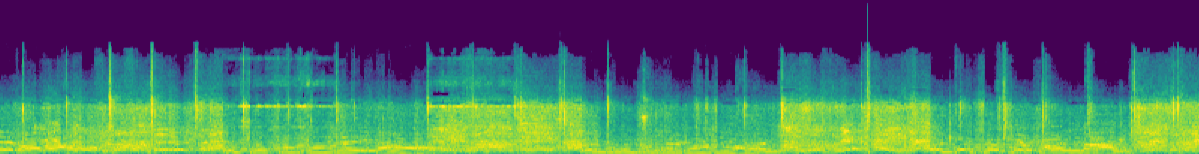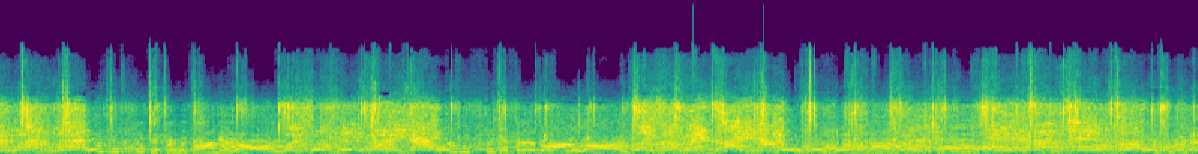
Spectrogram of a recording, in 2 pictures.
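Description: A large crowd chants slogans loudly together outdoors.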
